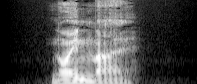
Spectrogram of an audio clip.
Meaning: nine times
- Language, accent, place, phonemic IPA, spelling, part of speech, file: German, Germany, Berlin, /ˈnɔɪ̯nmaːl/, neunmal, adverb, De-neunmal.ogg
